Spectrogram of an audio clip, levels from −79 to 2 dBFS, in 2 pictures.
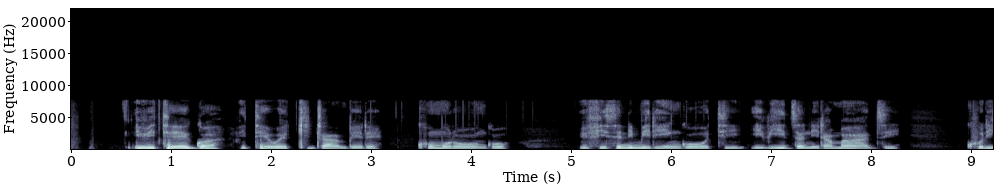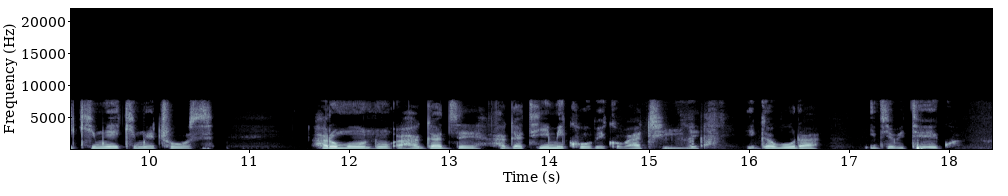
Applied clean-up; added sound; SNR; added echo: none; none; none; none.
